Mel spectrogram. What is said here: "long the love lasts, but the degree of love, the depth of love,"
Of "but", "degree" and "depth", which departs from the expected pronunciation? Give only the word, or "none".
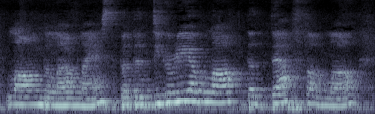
none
